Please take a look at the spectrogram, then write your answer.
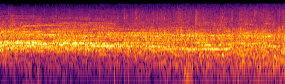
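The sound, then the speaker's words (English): A large crowd at the election night party of the winner of the Maryland governor race cheers and applauds as the race is called, in a dense, steady roar of clapping and shouts, loud and sustained throughout with no pauses. “And a crowd at his election night party was electrified when the race was called in his favor.”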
